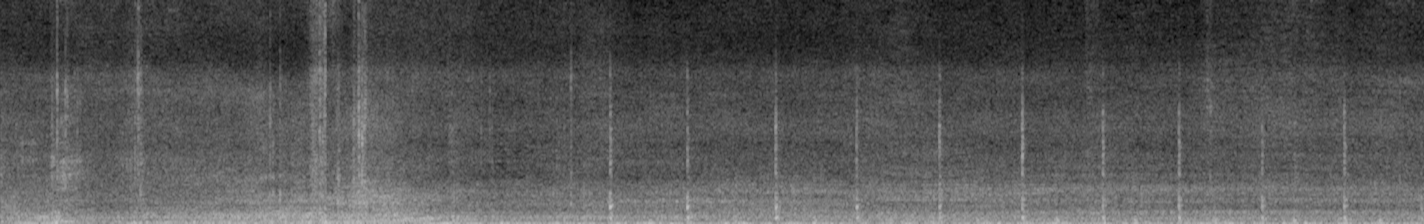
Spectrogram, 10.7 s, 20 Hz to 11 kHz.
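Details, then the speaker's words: 2015 Lexus ES350 steering clicking: sharp light clicks about 1.5 per second at idle while turning, confirmed from lower steering column; steering shaft assembly suspected, column to be removed to check. "so I confirm the problem the noise just came from uh steering colum downside"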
